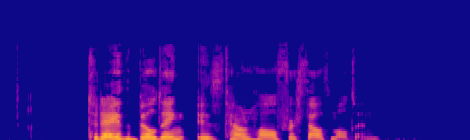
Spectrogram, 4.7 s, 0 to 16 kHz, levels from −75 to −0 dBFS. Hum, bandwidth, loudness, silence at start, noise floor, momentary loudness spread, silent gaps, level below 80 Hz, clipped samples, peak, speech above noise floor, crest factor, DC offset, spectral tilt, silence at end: none; 11 kHz; -21 LUFS; 0.9 s; -80 dBFS; 13 LU; none; -76 dBFS; under 0.1%; -2 dBFS; 59 dB; 20 dB; under 0.1%; -5.5 dB/octave; 0.95 s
